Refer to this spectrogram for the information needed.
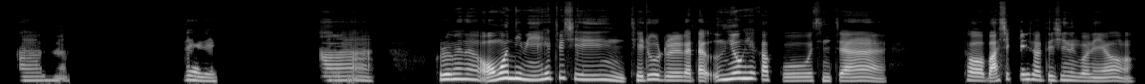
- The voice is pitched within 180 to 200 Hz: Yes, high, 190 Hz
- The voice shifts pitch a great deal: No, average, 4.9 semitones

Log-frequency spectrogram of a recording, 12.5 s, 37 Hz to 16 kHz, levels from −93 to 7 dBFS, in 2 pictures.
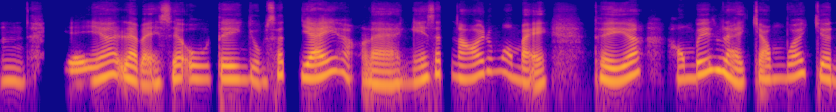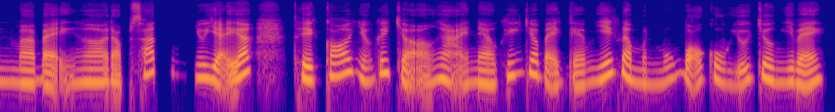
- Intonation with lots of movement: Yes, wide, 5.9 semitones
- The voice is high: Yes, high, 225 Hz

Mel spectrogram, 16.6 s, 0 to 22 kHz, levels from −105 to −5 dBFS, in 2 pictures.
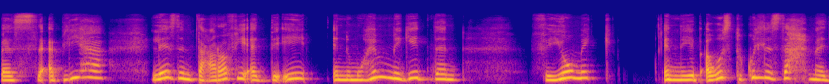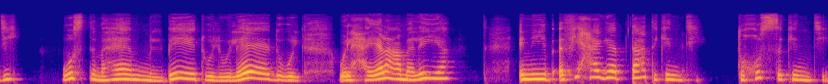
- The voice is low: No, high, 230 Hz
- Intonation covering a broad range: Yes, wide, 5.7 semitones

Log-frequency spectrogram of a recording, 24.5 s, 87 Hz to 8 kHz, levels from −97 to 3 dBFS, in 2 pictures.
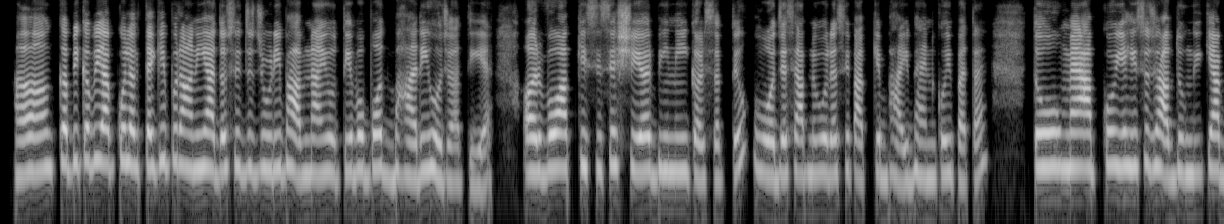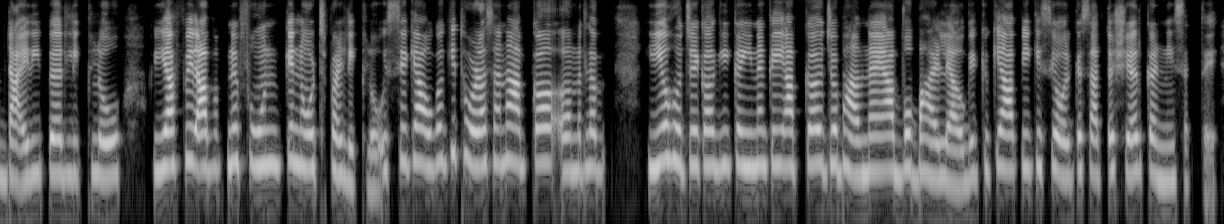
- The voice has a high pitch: Yes, very high, 260 Hz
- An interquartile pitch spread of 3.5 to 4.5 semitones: No, average, 2.9 semitones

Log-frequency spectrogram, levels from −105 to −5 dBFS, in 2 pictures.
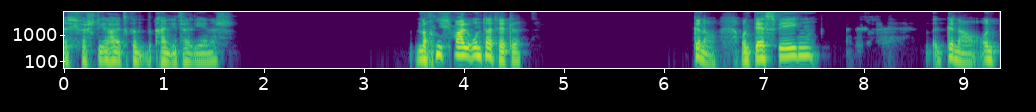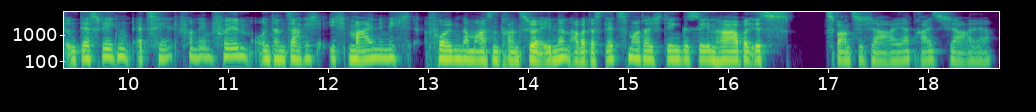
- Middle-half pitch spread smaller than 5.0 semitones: Yes, average, 2.9 semitones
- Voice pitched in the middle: No, low, 125 Hz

